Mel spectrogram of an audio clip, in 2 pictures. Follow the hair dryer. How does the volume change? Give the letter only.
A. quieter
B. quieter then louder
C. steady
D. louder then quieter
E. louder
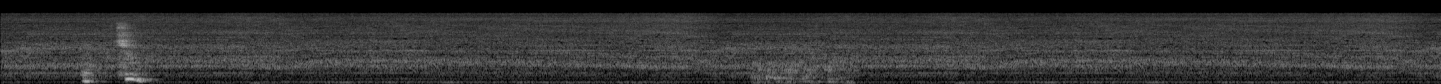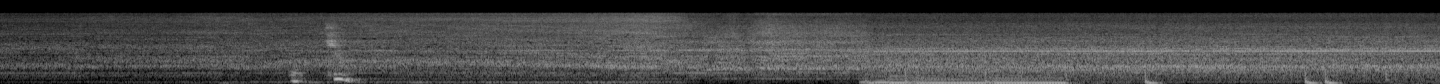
E.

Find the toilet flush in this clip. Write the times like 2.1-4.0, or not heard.
7.5-8.6.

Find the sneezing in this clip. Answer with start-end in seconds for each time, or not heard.
0.8-1.4, 17.3-17.9.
